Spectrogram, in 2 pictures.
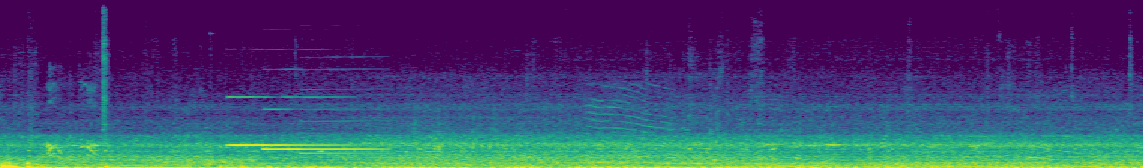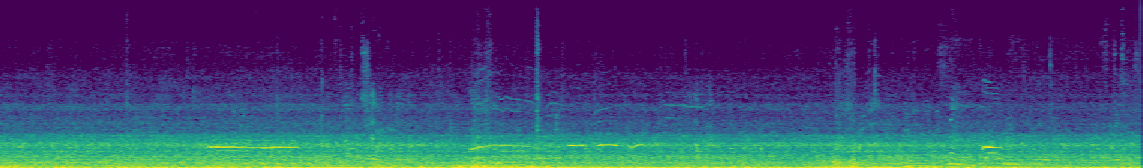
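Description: Steady running rumble of an electric passenger train heard from on board as it rolls along the track. There are a few brief high-pitched squeals a few seconds in, and the rumble swells louder twice in the second half.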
